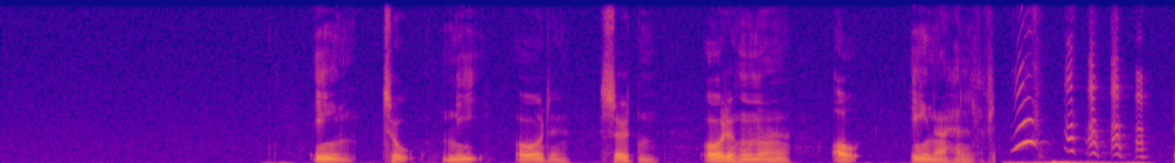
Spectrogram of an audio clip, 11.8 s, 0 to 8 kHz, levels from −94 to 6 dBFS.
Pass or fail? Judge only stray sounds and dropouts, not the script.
fail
